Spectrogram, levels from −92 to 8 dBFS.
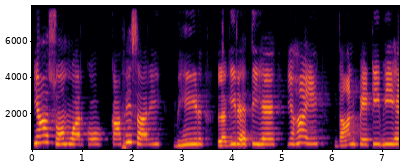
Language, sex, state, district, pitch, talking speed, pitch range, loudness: Hindi, female, Bihar, Lakhisarai, 295 Hz, 115 wpm, 290-305 Hz, -14 LUFS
